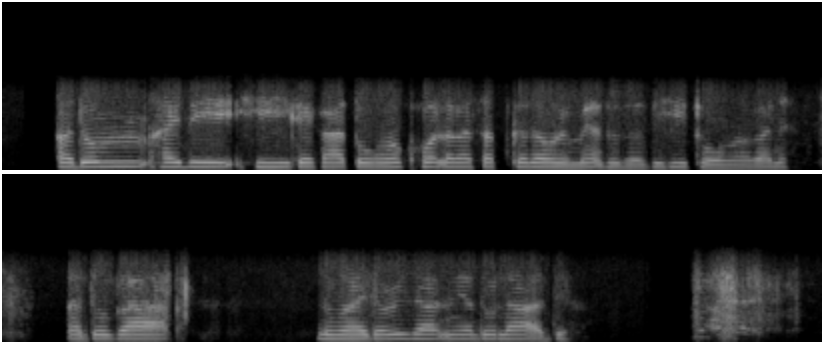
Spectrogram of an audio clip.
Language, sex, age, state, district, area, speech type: Manipuri, female, 18-30, Manipur, Churachandpur, rural, conversation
